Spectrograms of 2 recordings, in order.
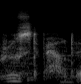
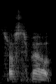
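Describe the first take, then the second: First: The first vowel sounds like 'oo' in 'moo'. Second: The first vowel sounds like 'ow' in 'cow'. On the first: The speaker calls it wrong. "it's probably roostabout, and so that's how I pronounced it" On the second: The speaker calls it right. "pretty confident that it's roustabout"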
